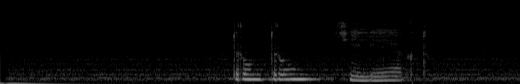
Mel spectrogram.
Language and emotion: Russian, sad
